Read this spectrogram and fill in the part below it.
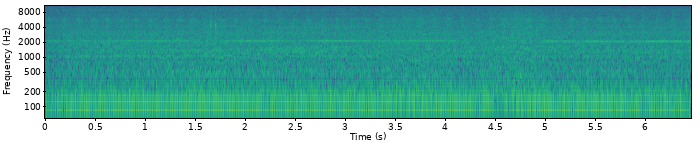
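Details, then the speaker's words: BMW X5 first start in over a month after oil, fuel line and intake manifold work: steady idle with light, fast ticking from lifters still a little sticky; no smoke, no check-engine light. "lifters are still a little sticky so you can hear a bit of ticking but let's check under the hood"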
